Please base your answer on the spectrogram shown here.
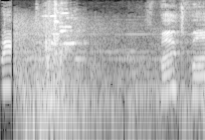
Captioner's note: door Opens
